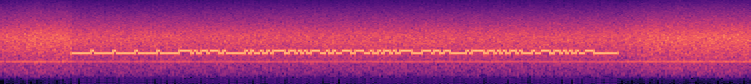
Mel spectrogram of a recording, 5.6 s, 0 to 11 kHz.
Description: RTTY (45.45 baud, 170 Hz shift), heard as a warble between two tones, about 1360 Hz centre, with radio static and a steady whistle near 790 Hz. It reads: FERNANDO VERGARA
